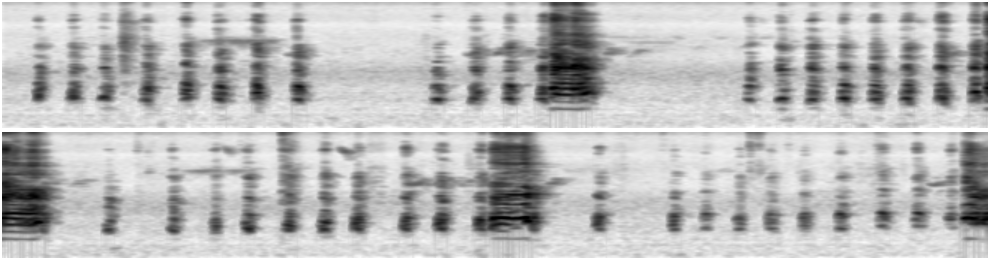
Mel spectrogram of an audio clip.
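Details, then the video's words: Alarmed hen in a Neelum Valley village, Kashmir, cackling on and on: long trains of sharp, rapid clucks broken every few seconds by a loud, rasping, stretched squawk, the cycle repeating three times and beginning a fourth. "The frightened hen is making a noise"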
